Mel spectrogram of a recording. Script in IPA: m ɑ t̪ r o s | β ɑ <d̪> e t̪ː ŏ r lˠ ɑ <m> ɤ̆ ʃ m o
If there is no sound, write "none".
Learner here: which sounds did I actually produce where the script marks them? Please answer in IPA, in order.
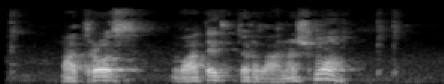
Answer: t̪, n

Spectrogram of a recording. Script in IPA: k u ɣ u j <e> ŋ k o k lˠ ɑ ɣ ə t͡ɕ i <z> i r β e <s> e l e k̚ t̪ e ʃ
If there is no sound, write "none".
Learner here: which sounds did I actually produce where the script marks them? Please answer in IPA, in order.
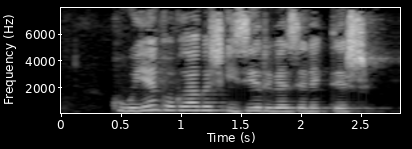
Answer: e, z, z

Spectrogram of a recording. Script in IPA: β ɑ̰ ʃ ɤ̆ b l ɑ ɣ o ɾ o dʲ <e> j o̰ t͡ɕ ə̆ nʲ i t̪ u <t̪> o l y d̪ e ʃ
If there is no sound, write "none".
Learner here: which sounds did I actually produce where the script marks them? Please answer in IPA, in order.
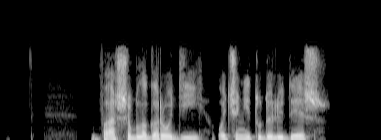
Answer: i, d̪

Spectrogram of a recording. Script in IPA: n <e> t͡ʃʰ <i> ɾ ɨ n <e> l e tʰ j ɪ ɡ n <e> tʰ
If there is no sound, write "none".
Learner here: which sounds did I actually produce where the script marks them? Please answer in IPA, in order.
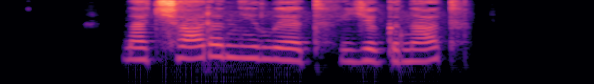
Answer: a, a, i, a

